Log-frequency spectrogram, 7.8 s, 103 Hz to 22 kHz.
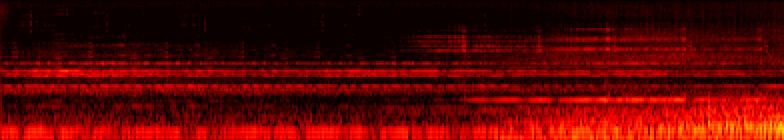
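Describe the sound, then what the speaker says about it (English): A deep ambient soundscape from a Combinator 2 synthesizer patch, with sustained low drones and layered tones drenched in reverb, slowly swelling louder over several seconds with no talking. "to get this sort of deep moving soundscape, we need some more reverb"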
